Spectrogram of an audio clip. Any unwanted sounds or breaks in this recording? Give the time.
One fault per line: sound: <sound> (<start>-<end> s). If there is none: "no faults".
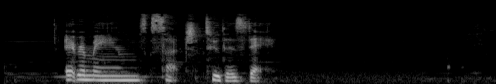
no faults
